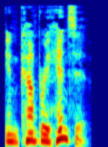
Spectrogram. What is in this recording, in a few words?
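"incomprehensive", British English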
